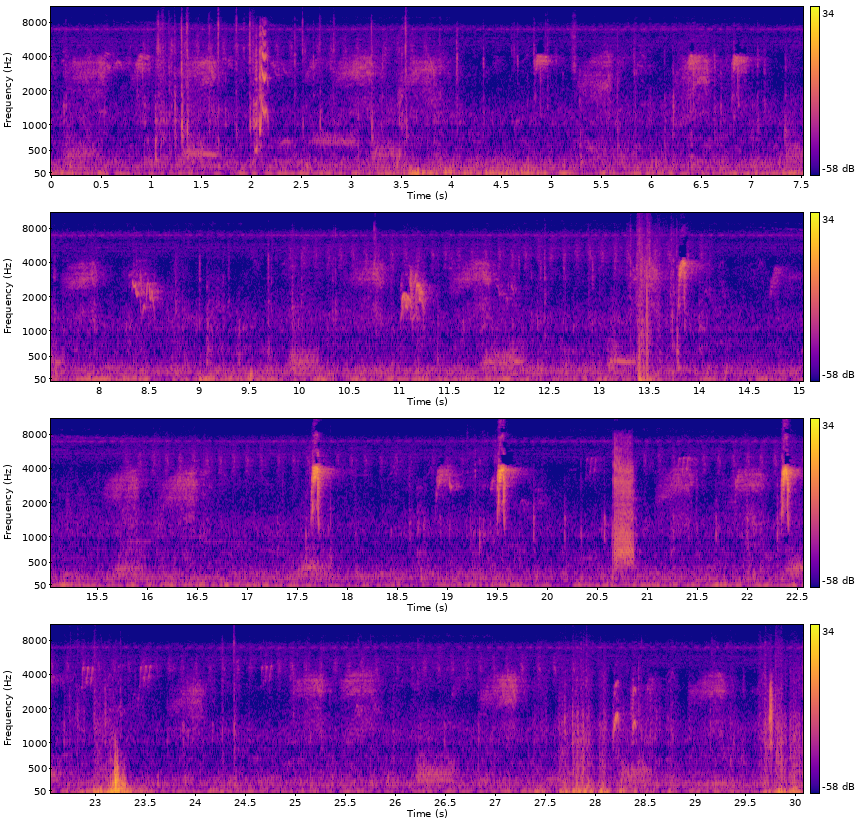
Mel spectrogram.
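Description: Birds chirping and calling in short, scattered notes throughout, with several sharp clicks standing out louder above them.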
